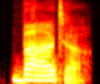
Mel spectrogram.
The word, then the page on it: biota: Indian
